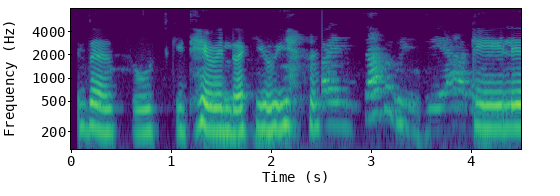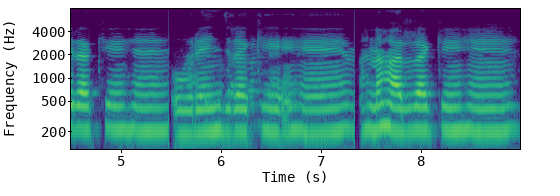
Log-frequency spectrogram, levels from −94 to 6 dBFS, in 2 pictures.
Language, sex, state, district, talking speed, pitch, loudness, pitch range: Hindi, female, Uttar Pradesh, Deoria, 105 wpm, 210 Hz, -23 LUFS, 200-220 Hz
